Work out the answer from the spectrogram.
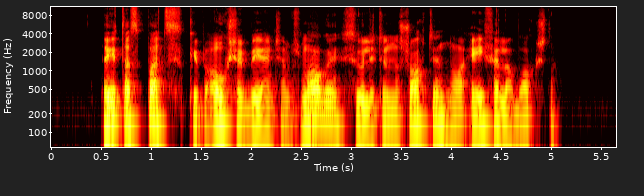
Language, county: Lithuanian, Šiauliai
